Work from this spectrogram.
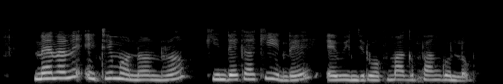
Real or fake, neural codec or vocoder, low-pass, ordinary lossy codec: real; none; 5.4 kHz; MP3, 32 kbps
